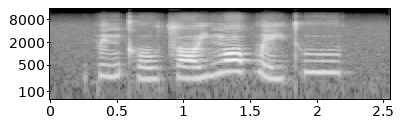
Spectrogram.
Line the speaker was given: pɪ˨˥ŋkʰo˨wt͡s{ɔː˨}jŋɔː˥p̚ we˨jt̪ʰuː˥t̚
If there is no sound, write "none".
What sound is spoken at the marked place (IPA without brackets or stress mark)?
ɔː˨˥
